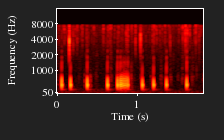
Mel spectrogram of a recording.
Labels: {"label": "biophony, knock croak", "recorder": "SoundTrap 300"}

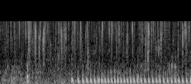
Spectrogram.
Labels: {"label": "biophony, grouper groan", "recorder": "SoundTrap 300"}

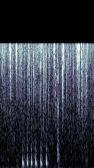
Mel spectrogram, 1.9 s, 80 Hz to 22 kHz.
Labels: {"label": "biophony", "recorder": "SoundTrap 300"}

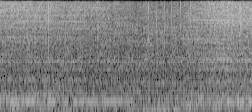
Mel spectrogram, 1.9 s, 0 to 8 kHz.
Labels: {"label": "anthrophony, boat engine", "recorder": "SoundTrap 500"}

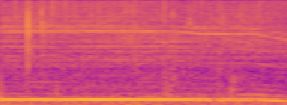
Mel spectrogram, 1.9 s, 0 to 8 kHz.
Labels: {"label": "anthrophony, boat engine", "recorder": "SoundTrap 500"}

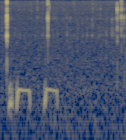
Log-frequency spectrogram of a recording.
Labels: {"label": "ambient", "recorder": "HydroMoth"}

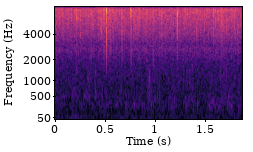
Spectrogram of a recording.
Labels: {"label": "biophony", "recorder": "SoundTrap 300"}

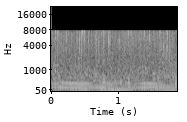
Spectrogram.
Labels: {"label": "biophony, midshipman", "recorder": "SoundTrap 500"}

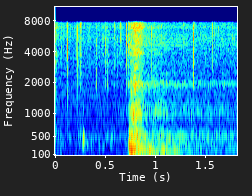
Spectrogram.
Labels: {"label": "anthrophony, bomb", "recorder": "HydroMoth"}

